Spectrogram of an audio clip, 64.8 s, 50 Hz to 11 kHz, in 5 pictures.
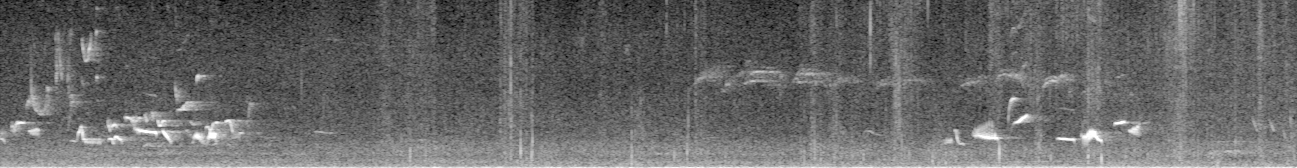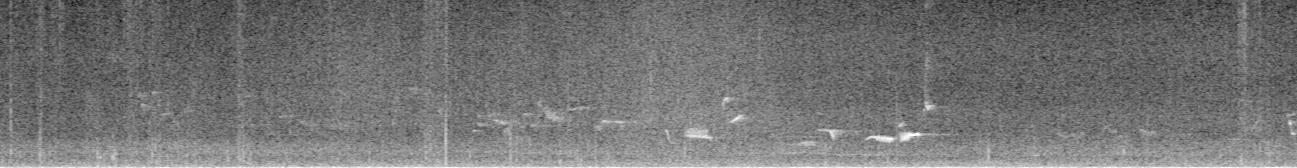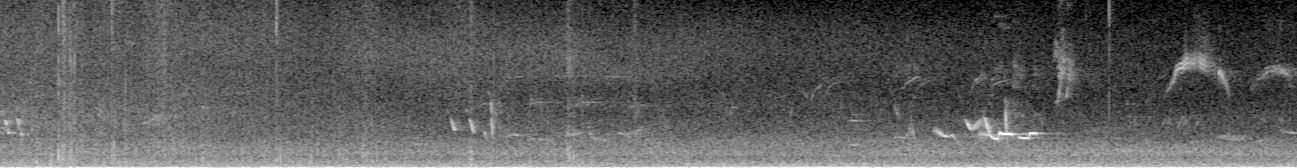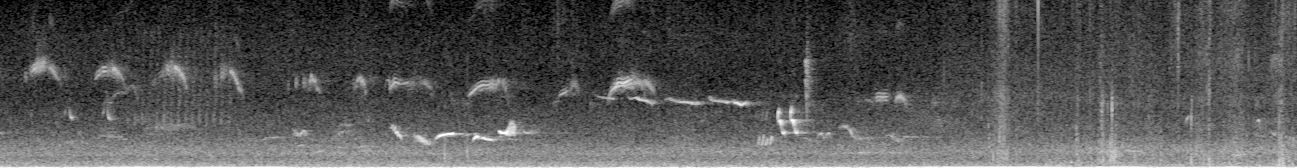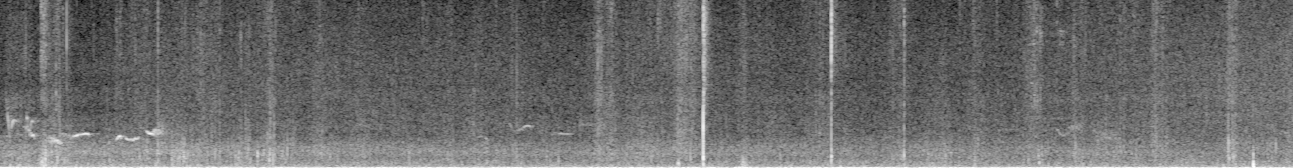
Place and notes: slow walk through the nice garden landscape between Beermanstr. and Kieffholzstr., along a newly build strange sanctuary for lizards. never sen one here before though.
Sonic exploration of areas affected by the planned federal motorway A100, Berlin.
(SD702, DPA4060 binaural)
Berlin, Deutschland, European Union, 17 May 2013, 16:40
